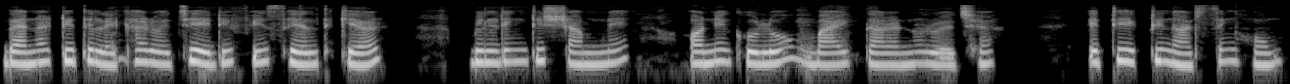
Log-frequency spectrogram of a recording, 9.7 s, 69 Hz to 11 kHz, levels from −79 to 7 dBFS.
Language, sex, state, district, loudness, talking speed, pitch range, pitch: Bengali, female, West Bengal, Dakshin Dinajpur, -18 LUFS, 125 wpm, 235-275 Hz, 255 Hz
